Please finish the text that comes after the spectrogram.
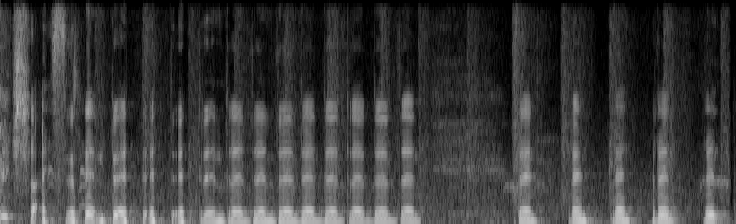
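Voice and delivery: frantic, breathless urging; being chased. Real, not acted. Fleeing wolf again.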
